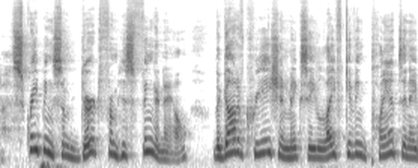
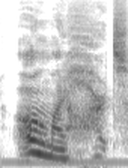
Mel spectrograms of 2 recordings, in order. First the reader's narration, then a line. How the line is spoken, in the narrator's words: moaned the queen of the underworld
